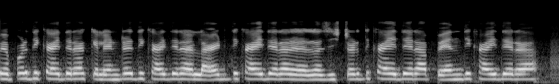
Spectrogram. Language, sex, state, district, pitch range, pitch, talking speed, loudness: Hindi, female, Himachal Pradesh, Shimla, 235-255 Hz, 245 Hz, 270 wpm, -12 LUFS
